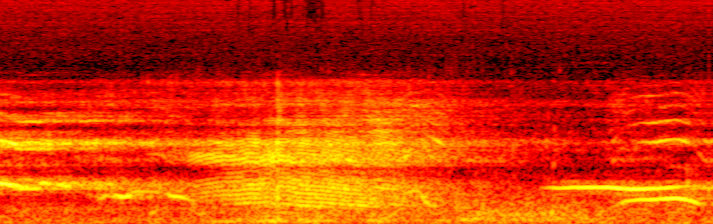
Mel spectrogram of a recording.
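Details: Humpback whale song with layered harmonic moans, a broad pulsed, rasping section in the middle and a clear rising-then-falling whoop near the end, set against low continuous ocean rumble.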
